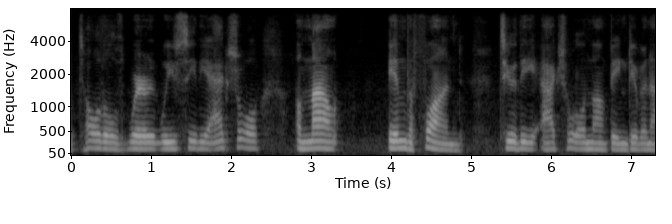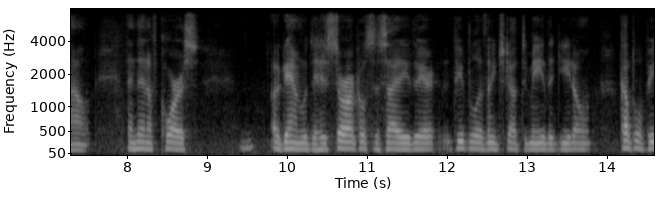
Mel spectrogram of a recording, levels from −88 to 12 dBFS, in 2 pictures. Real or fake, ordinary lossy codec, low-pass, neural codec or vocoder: fake; Opus, 24 kbps; 7.2 kHz; codec, 16 kHz, 1 kbps, FunCodec, trained on LibriTTS, 50 frames a second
